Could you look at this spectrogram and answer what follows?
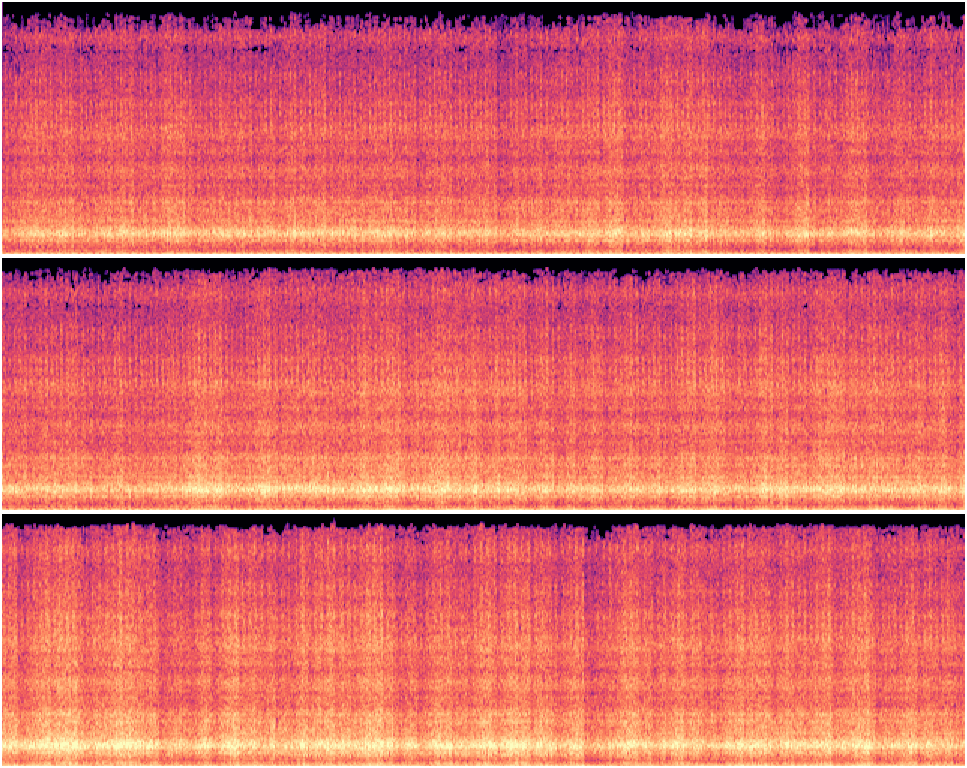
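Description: Minimax ultralight aircraft's engine and propeller running steadily in level flight, the engine note firming slightly about halfway through.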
